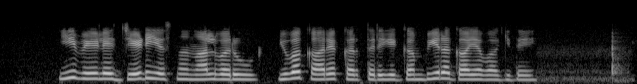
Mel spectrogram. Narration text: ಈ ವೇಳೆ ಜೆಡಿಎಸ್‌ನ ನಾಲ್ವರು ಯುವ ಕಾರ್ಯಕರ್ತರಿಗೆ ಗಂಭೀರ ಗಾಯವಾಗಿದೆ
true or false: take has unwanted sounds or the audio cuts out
true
